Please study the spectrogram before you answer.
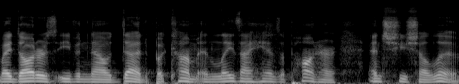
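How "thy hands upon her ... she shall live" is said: normal talking voice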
